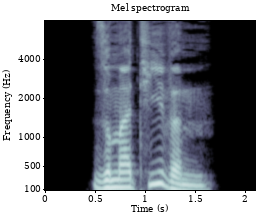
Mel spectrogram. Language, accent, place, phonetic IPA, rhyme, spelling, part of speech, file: German, Germany, Berlin, [zʊmaˈtiːvm̩], -iːvm̩, summativem, adjective, De-summativem.ogg
- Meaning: strong dative masculine/neuter singular of summativ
